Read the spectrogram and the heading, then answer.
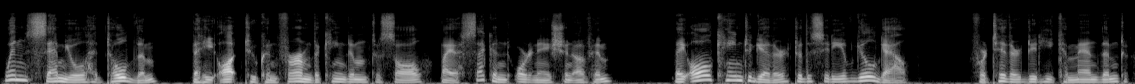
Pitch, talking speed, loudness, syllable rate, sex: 120 Hz, 200 wpm, -20 LUFS, 5.2 syllables/s, male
